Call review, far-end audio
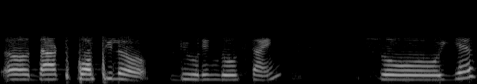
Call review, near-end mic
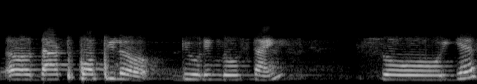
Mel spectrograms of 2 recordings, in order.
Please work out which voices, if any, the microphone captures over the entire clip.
echo only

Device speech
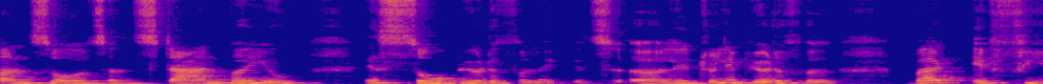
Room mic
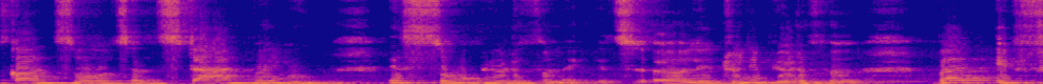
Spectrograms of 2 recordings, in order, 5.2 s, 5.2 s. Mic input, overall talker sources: echo only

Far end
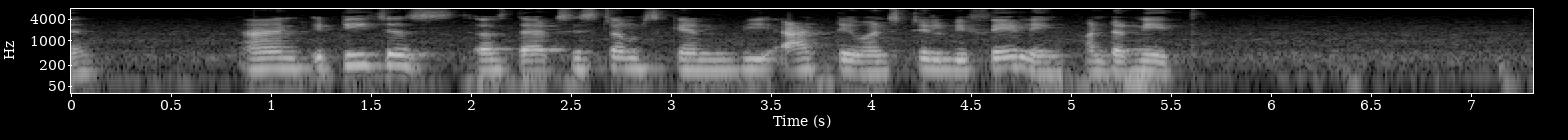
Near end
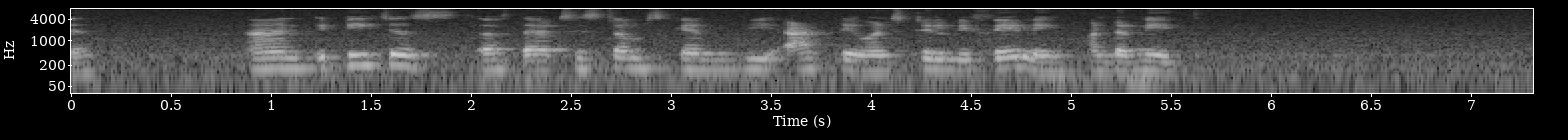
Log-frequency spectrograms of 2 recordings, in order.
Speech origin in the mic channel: echo only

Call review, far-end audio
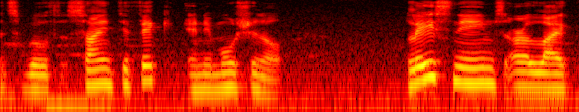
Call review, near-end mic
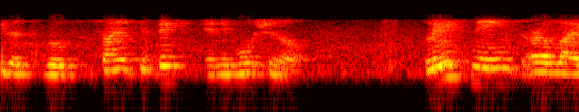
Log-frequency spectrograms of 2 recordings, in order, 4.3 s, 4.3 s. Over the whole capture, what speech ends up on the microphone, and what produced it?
echo only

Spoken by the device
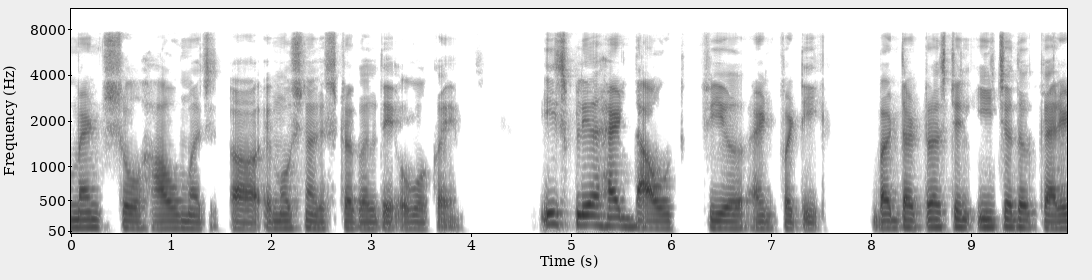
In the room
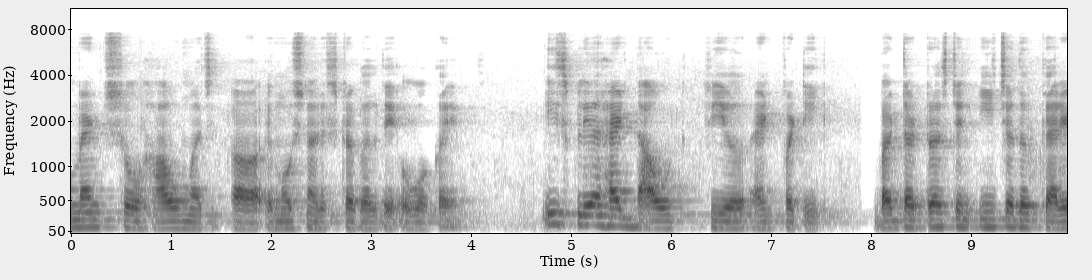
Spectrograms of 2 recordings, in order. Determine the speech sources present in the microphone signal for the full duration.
echo only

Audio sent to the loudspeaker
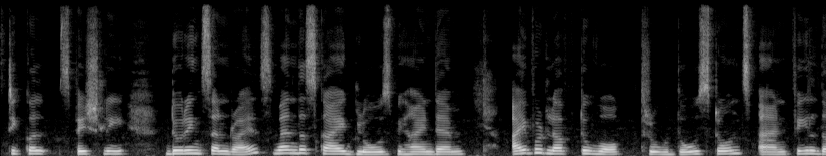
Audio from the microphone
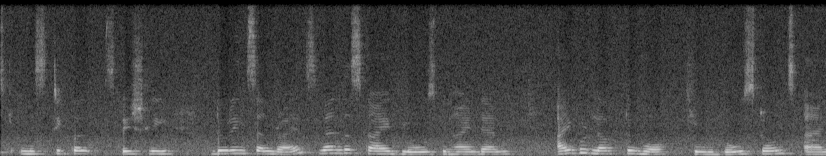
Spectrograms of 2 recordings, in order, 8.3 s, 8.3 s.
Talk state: echo only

